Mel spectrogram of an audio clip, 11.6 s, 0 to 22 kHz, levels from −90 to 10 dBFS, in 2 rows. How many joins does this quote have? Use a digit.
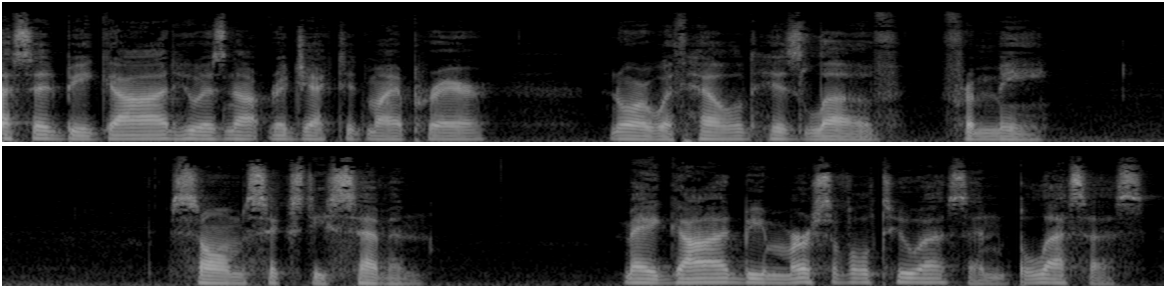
0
